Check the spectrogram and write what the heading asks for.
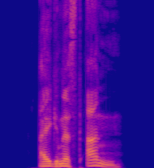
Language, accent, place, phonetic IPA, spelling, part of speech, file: German, Germany, Berlin, [ˌaɪ̯ɡnəst ˈan], eignest an, verb, De-eignest an.ogg
- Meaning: inflection of aneignen: 1. second-person singular present 2. second-person singular subjunctive I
